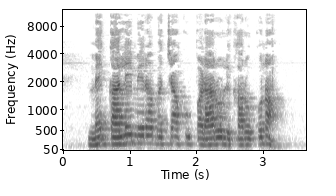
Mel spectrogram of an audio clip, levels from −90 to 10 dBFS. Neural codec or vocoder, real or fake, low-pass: none; real; 10.8 kHz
